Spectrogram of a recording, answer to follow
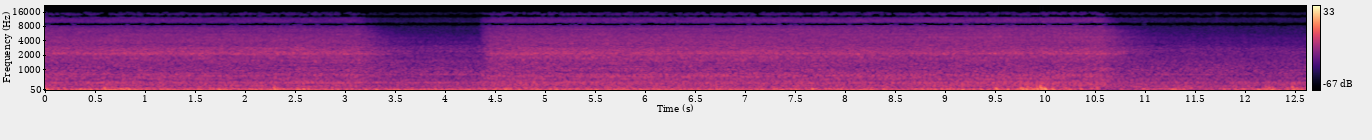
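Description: A steady loud hiss over a low rumble. It stops for about a second around three seconds in, resumes, and cuts off again shortly before the end, with a single knock just before that.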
